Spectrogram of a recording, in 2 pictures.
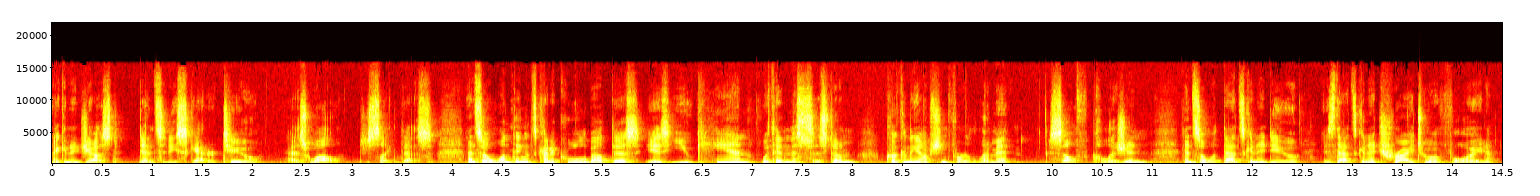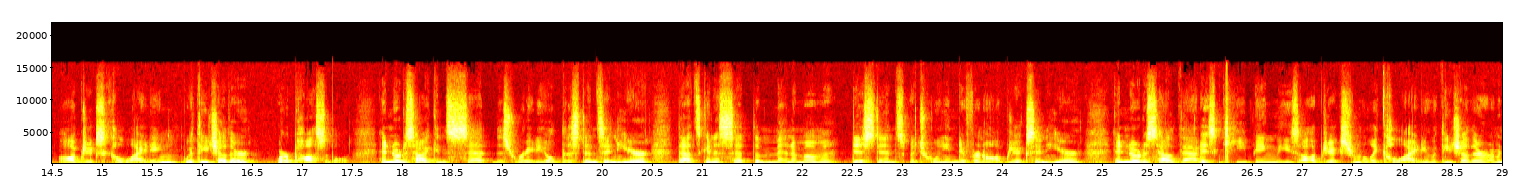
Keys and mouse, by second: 11.4-12.5 drag, 12.8-13.6 middle drag, 17.1-24.2 drag, 25.1-25.8 middle drag, 28.4 middle drag, 28.6-29.0 drag.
